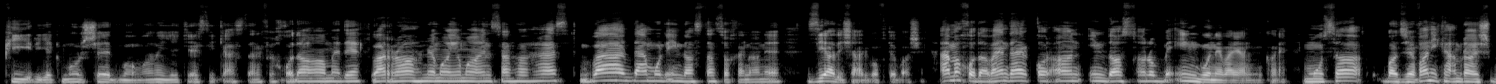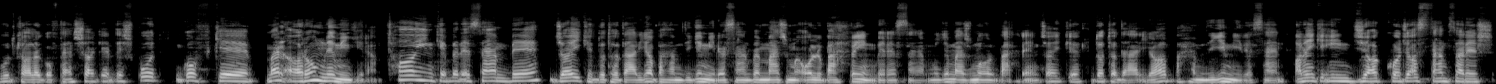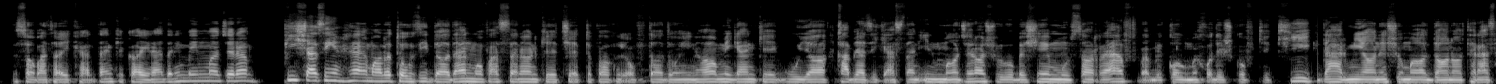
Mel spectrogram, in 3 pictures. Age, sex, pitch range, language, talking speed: 20-39, male, 110-145 Hz, Persian, 180 wpm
